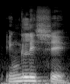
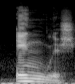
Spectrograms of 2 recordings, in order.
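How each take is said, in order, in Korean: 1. 첫 음절에는 강한 강세가 없어요. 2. 첫 음절에 강한 강세가 있어요. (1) "그거 그냥 English, English, English 이렇게 하면 안 되고요" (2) "앞에 eng에다 굉장히 강세를 빡 주셔야 돼요"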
